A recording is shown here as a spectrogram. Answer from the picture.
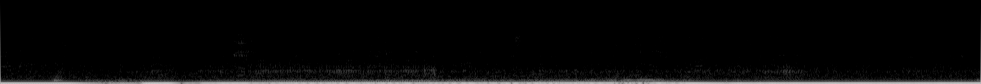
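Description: Integra's four-cylinder engine heard from inside the cabin, idling with a short knock about a second and a half in, then pulling the car forward at low revs for a few seconds with a slight rise in pitch before settling back to idle.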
